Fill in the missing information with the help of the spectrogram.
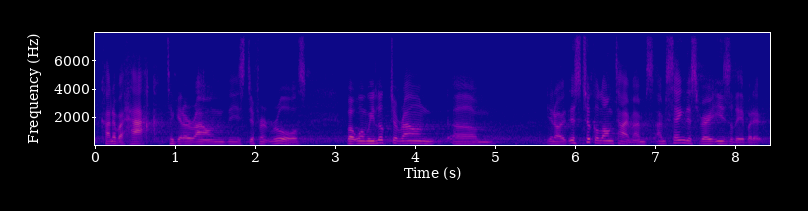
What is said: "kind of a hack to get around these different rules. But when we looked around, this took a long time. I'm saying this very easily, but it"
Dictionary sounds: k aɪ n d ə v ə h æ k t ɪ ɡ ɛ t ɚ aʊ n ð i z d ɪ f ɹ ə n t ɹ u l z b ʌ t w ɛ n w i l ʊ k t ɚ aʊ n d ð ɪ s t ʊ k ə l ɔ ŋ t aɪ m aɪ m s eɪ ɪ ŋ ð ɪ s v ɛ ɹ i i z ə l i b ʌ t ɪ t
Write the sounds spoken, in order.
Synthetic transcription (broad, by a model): k aɪ n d ə v ə h æ k t ɪ ɡ ɛ t ɚ aʊ n ð i z d ɪ f ɹ ə n t ɹ u l z b ʌ t w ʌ n w i l ʊ k t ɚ aʊ n d ð ɪ s t ʊ k ə l ɔ ŋ t aɪ m aɪ m s eɪ ɪ ŋ ð ɪ s v ɛ ɹ i i z l i b ʌ t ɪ t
